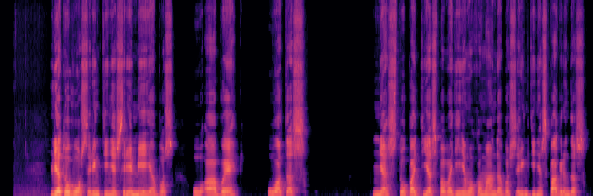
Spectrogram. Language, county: Lithuanian, Panevėžys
